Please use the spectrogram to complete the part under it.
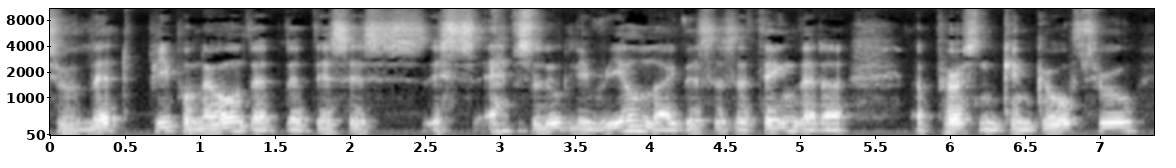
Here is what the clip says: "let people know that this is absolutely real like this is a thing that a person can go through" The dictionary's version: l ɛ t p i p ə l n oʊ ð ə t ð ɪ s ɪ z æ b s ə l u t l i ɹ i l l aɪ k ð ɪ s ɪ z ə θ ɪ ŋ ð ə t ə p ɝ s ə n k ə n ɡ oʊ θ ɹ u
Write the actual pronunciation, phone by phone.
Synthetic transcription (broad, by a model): l ɛ t p i p l n oʊ ð ə t ð ɪ s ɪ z æ b s ə l u t l i ɹ i l l aɪ k ð ɪ s ɪ z ə θ ɪ ŋ ð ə t ə p ɝ s n k ə n ɡ oʊ θ ɹ u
